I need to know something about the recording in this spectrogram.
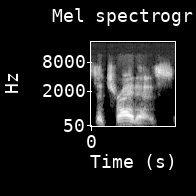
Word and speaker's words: detritus: detritus, and I'm like, "Excuse me, detritus? Is this is this the god of trash?" And they're all Right? looking at me. I'm like, "What do you mean? Like that's not how you pronounce it, detritus?" And they're like, "No, it's detritus." And I look it up, and they were right.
